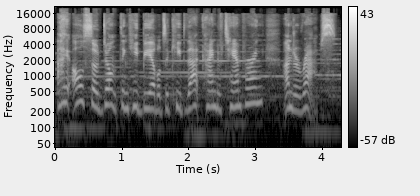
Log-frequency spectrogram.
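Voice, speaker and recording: A poised young lady investigator from a video game, voiced by an actress, speaking in a high voice with music underneath. She is thoughtful and deliberate, weighing each idea in measured musings. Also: close to an everyday voice. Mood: doubtful, musing. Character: poised, thoughtful young woman investigating her father's case.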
